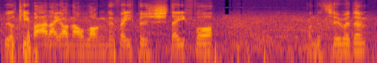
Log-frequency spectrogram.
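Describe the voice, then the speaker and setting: A man's voice: mid-range voice, completely flat delivery, unhurried. Liverpudlian man vlogging outdoors, very noisy recording. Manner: sweary, rambling, conspiratorial. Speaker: host of an amateur video channel. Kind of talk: casual off-the-cuff vlog commentary. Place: outdoors in the city. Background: loud wind and vehicle noise.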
